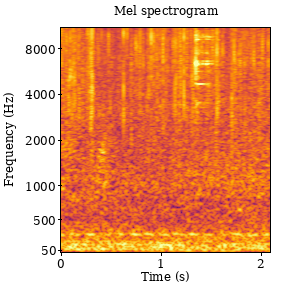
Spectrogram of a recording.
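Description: Plastic wrapping crinkling as a new motorcycle crankshaft is handled and unwrapped by hand, over a steady low background rumble.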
